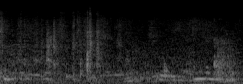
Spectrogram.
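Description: Faint, indistinct murmured voices in a hall, with a couple of light clicks.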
